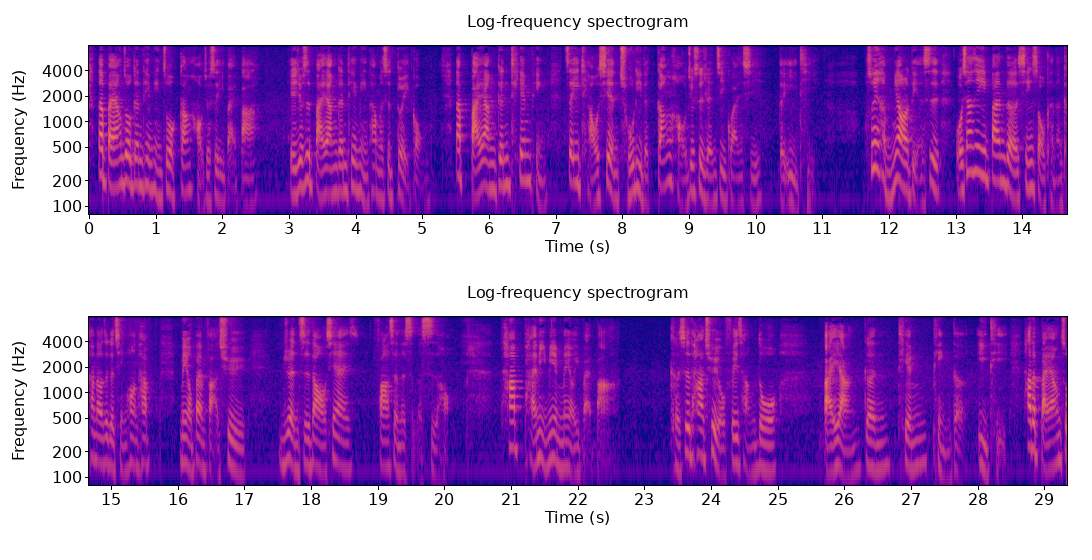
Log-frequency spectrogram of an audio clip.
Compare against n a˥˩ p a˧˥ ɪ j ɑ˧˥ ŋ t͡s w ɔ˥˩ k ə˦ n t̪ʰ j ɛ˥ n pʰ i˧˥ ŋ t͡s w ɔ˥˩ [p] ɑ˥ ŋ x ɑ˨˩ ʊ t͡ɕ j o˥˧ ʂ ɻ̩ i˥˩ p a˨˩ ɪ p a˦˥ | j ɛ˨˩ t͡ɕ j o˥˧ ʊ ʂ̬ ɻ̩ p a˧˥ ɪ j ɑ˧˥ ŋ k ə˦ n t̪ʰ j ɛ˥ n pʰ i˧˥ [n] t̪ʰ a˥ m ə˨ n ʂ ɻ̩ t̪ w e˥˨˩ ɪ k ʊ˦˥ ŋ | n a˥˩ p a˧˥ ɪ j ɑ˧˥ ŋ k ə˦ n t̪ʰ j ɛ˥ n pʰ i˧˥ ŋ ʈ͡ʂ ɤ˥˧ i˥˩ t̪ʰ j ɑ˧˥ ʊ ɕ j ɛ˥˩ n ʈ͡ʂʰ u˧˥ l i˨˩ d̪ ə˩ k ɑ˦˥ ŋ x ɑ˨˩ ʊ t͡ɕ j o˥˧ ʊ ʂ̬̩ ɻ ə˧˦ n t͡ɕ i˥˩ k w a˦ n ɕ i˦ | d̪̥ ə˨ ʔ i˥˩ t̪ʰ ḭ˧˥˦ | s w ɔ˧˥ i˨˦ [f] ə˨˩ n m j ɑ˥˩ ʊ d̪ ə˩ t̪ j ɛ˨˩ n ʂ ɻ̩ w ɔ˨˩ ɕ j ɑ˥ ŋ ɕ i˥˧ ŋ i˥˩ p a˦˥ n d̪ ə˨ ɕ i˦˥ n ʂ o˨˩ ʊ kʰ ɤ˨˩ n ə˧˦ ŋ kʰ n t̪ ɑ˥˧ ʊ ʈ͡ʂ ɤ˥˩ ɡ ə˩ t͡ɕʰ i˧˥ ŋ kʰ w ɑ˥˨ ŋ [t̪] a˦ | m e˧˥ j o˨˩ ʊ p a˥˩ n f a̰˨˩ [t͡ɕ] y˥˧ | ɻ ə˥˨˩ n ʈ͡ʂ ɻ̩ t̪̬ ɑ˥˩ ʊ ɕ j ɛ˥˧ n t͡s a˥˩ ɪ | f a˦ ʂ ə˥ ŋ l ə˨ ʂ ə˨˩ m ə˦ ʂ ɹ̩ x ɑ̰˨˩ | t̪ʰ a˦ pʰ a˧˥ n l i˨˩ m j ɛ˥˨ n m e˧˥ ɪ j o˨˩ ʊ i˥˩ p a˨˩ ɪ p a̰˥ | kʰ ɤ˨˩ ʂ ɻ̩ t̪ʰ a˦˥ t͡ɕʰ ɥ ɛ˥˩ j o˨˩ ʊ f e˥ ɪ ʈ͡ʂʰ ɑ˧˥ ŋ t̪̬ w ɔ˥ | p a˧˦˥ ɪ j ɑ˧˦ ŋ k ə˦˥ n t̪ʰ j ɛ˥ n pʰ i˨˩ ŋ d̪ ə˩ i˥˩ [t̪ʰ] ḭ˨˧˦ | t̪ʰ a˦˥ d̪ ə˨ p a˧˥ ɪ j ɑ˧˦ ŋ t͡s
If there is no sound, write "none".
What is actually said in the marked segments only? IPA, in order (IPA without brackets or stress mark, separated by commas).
k, ŋ, x, t̪ʰ, t͡ɕʰ, t̪ʰ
